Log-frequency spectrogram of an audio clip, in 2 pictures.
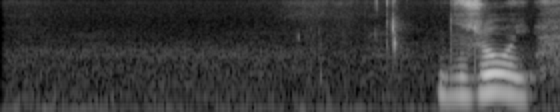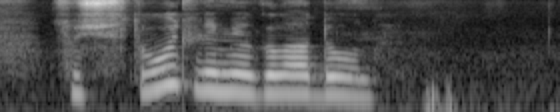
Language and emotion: Russian, neutral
